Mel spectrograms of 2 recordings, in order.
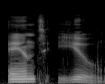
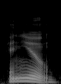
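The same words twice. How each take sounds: First: It is said slowly with the d sound. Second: It is said quickly without the d sound. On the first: "Vai falar devagar?" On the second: "Vai falar rápido?"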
